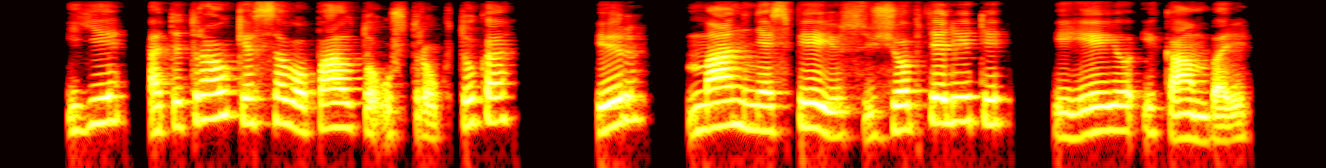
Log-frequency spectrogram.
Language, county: Lithuanian, Šiauliai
